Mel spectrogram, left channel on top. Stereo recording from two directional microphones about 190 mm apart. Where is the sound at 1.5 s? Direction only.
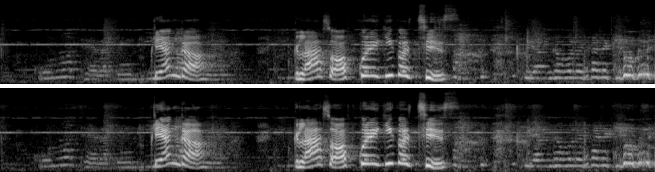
5° left (ahead or behind).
